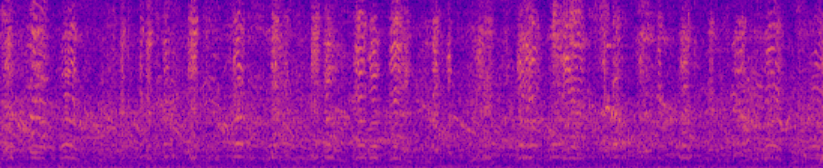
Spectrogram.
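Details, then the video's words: A flock of parrots chirping: dense, overlapping high squeaks and chatters in rapid, uneven bursts, with no quiet gaps. "Parrots chirping sounds"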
